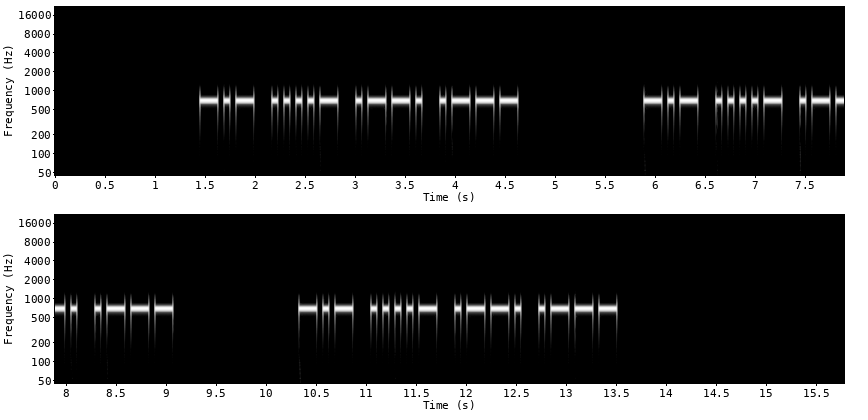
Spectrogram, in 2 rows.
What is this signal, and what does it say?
Morse code, heard as a keyed tone, about 20 wpm, 700 Hz. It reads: K4PJ K4PJ K4PJ
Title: USA Call Signs - 4 Characters - Repeated 3x - 20wpm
